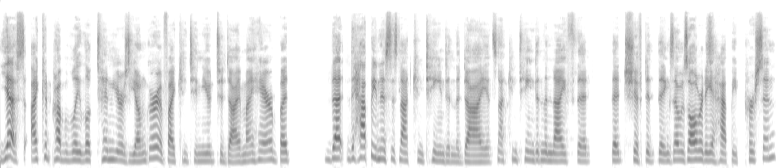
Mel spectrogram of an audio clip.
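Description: In a very clean recording with a silent background and a dry, close sound with no echo, a woman with a plain, everyday voice speaks at a fairly quick pace and medium pitch, with ordinary pitch variation. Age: 50s. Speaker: podcast co-host, retreat facilitator. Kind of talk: casual chat.

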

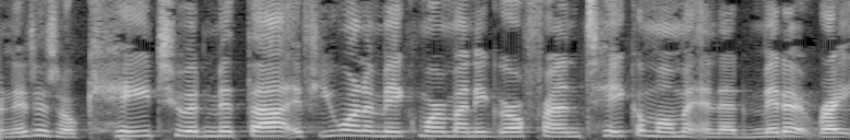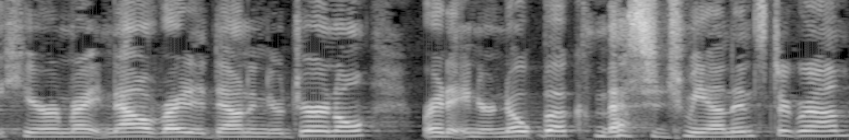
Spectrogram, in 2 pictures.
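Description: A woman's high-pitched, animated voice at a very fast pace with hardly any pauses, on a very clean recording with a silent background. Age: 30s. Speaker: podcast host and business coach. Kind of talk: solo podcast monologue.

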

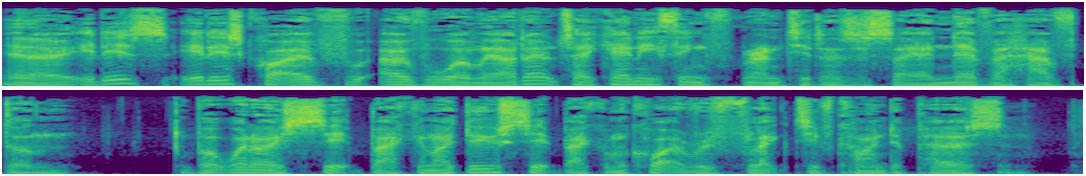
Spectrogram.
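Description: A man of medium pitch at a very fast pace, with lively intonation. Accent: East Midlands. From Leicester, England. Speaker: radio presenter. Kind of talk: casual chat.

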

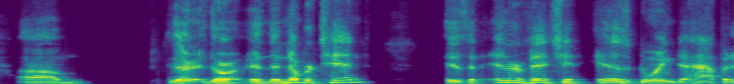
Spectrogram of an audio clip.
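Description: A man talks in an American accent. His pace is moderate. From Oklahoma, US. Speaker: addiction interventionist and substance abuse counselor. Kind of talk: interview. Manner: halting, many fillers.

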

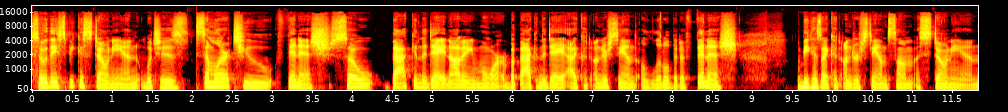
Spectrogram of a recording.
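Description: A woman's very deep, low voice at a moderate pace, dry and close with no echo, on a very clean recording with a silent background. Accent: New Jersey. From New Jersey, US; born in Colombia. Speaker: international adoptee sharing her life story. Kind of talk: interview conversation. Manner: talkative, animated storyteller.

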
